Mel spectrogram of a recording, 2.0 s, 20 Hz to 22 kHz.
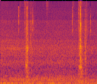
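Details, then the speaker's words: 2010 Isuzu Panther LS Turbo, engine idling: central locking tested, two crisp, quick lock clunks about a second apart as the actuators snap over cleanly; normal central locking operation. "Central locknya itu ya, gerak. Nah, berarti central locknya ini masih normal."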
